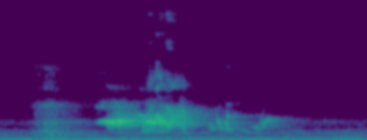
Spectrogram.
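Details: Budgerigar chirp used as a contact call between birds out of sight: a single brief, high, slightly buzzy chirp with a short trailing note against low room hum.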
